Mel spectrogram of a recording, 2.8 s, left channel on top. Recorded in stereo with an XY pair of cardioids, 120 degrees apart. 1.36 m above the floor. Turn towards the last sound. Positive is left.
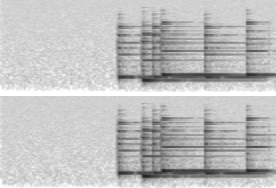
turn(degrees=-10)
